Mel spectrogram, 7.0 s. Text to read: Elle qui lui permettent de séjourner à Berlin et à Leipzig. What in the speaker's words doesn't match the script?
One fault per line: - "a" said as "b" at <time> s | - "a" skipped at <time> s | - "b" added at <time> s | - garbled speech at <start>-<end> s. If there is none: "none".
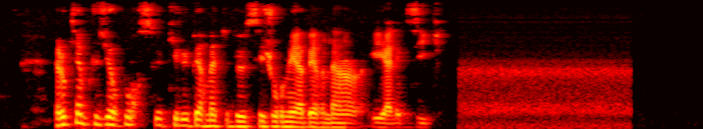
- "obtient plusieurs bourses" added at 0.7 s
